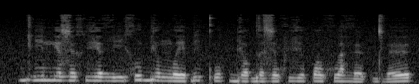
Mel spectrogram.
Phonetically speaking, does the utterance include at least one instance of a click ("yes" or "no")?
no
